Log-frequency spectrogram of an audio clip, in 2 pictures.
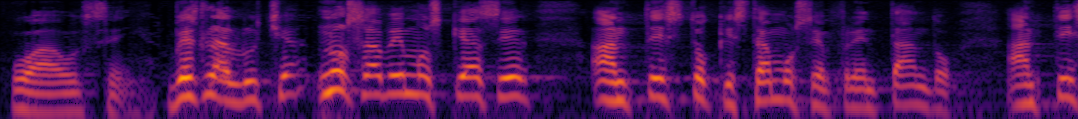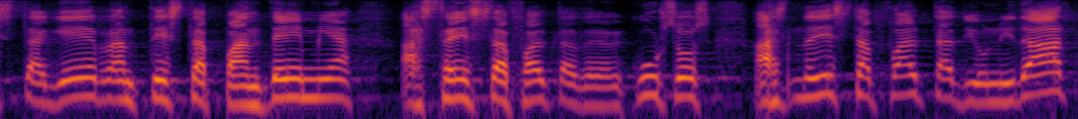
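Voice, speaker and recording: A man with a high-pitched voice preaches a sermon, streamed online from a church service. He reads passages of scripture aloud and then drives his points home with emphatic rhetorical questions. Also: lively intonation, normal speed. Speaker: pastor.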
